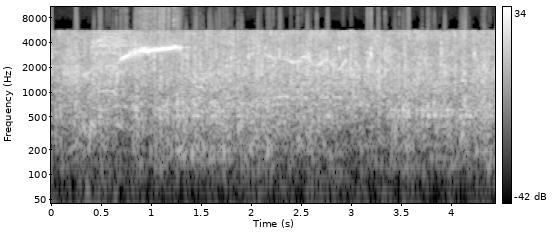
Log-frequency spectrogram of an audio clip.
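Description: Studio audience laughing and clamouring while small hard lottery balls clatter out of a jammed wire draw drum onto the floor, with a short high rising squeal about a second in.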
